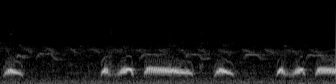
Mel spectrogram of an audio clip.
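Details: Spotted doves calling: a low coo, then a short double coo leading into a long sustained coo, repeated, with faint higher chirps in the background.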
